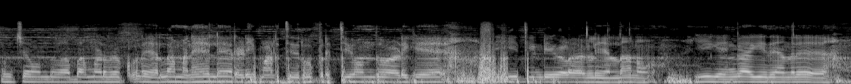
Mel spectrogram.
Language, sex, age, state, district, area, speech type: Kannada, male, 45-60, Karnataka, Mysore, rural, spontaneous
